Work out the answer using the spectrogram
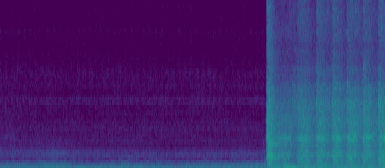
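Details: Ninety with a rebuilt replacement engine, fresh large battery and strong spark: the starter spins it over in even chugs about three a second with no firing. The ignition was statically timed with the distributor too far advanced, and the cam timing marks were later found set wrong.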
